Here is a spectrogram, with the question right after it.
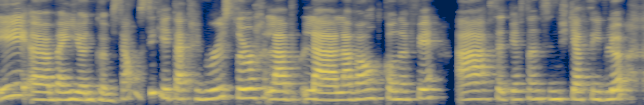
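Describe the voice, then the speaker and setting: A woman with a Quebec accent talks at a fairly quick pace with hardly any pauses. Her fairly high voice keeps a fairly even intonation. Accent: Québécois French. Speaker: fitness business coach. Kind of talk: online team training call. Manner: fast; hesitant with fillers.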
